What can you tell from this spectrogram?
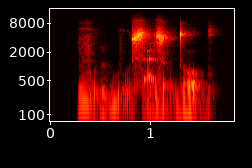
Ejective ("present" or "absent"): absent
